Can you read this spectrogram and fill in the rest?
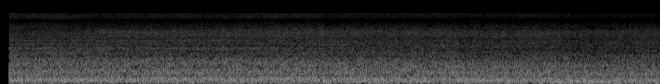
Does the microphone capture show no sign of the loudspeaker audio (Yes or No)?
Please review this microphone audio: Yes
